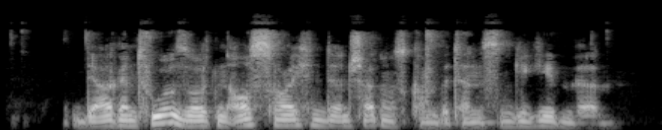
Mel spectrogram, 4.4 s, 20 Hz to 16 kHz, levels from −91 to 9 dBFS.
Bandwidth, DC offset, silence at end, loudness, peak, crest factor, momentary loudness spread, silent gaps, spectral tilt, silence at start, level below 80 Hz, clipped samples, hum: 9.4 kHz; under 0.1%; 0.35 s; -18 LUFS; -2 dBFS; 16 dB; 12 LU; none; -4 dB/octave; 0.5 s; -60 dBFS; under 0.1%; none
